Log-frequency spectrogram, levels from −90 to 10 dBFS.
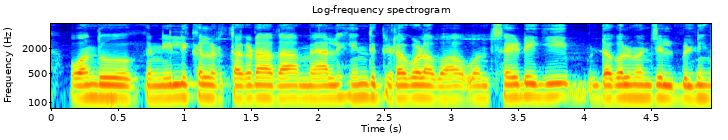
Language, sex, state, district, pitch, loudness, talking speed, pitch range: Kannada, male, Karnataka, Bidar, 130 Hz, -16 LUFS, 155 wpm, 125-135 Hz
